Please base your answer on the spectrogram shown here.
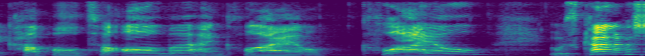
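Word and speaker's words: Clyle: to alma and kyle klyle it was kind of a strange name c-l-y-l-e i think i'm pronouncing that right like clyde but kyle so we are introduced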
